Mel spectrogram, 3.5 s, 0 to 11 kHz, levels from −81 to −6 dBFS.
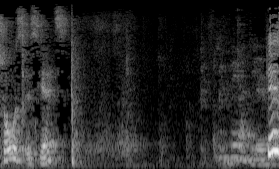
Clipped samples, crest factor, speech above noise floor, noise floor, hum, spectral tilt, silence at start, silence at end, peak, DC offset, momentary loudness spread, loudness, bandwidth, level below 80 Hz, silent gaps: under 0.1%; 20 dB; 34 dB; -58 dBFS; none; -5 dB/octave; 0 s; 0 s; -6 dBFS; under 0.1%; 23 LU; -31 LUFS; 10 kHz; -62 dBFS; none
